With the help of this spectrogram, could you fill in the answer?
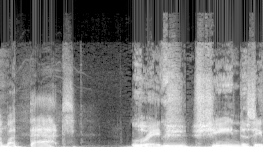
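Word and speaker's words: Schenn: How about that, Ra Sheen? Does he pronounce it or she pronounc he the proper way sheen sheen just so it rhymes in the song that we have.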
